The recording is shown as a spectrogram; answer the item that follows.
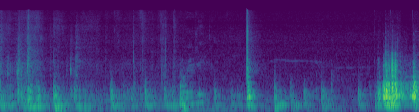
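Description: Small handling noises as a slice of bread is broken apart, with a sharp click about two and a half seconds in and a louder knock near the end, over a steady low background hum.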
